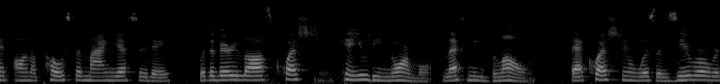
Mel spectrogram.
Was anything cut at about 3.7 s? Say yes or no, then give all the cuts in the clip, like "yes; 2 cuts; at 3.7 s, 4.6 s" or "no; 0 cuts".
yes; 1 cut; at 3.7 s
